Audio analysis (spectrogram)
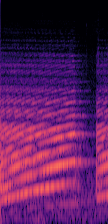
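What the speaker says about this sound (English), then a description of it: "When the search and rescue alarm is activated at the Fort Macon boat station, crewmen head to their boats." Coast Guard search and rescue alarm sounding at the Fort Macon boat station: a steady, loud electronic tone with rising pitch that cuts off briefly near the end before resuming.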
